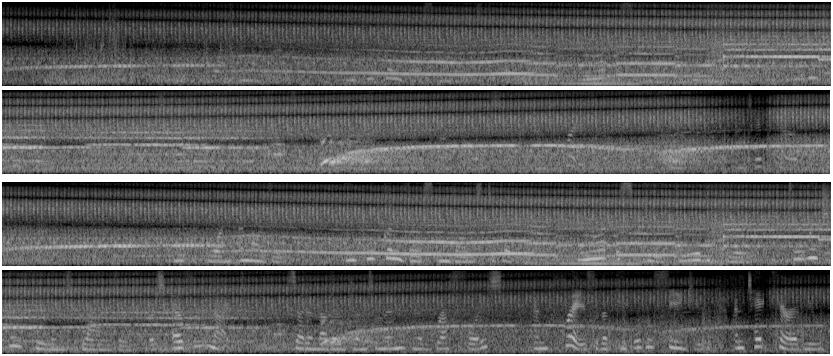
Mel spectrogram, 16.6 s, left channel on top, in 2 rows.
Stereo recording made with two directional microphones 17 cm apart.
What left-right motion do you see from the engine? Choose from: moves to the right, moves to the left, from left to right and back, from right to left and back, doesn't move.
moves to the left.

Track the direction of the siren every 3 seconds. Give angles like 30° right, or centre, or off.
40° right, 20° right, 10° left, 40° left, 60° left, 70° left.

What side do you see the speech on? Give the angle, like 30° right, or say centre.
60° right.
